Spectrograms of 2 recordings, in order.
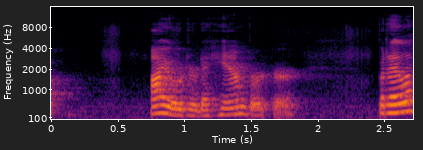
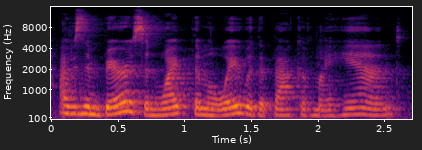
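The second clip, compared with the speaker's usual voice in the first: ordinary delivery, nothing marked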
